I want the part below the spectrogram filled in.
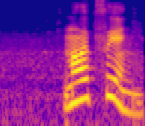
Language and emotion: Russian, positive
